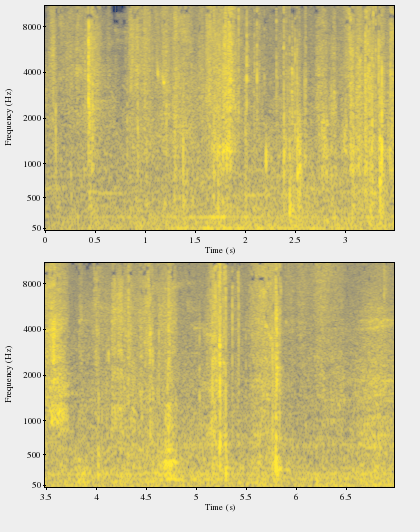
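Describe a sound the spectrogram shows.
Papers rustle and shuffle as they are handled.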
